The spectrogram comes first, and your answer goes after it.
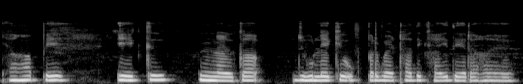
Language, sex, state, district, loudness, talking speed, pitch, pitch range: Hindi, female, Uttar Pradesh, Lalitpur, -14 LUFS, 135 wpm, 190 Hz, 180-195 Hz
